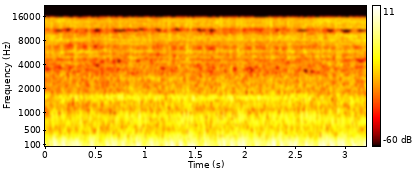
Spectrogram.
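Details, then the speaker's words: 1976 HX Holden Ute after checking ignition timing: smooth, even low putter at settled idle, no misses or stumbles; runs like a top, normal idle. "that runs like a top. Kept running. It did. Beautiful."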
